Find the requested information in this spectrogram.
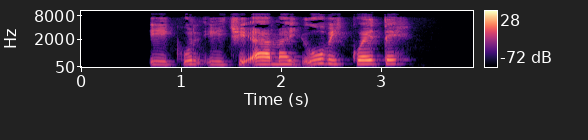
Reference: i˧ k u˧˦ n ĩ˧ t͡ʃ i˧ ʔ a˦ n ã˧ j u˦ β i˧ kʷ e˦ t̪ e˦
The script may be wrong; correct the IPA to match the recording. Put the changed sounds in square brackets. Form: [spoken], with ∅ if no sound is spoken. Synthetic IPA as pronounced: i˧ k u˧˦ n [i˧] t͡ʃ i˧ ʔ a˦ [m] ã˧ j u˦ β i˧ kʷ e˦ t̪ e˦

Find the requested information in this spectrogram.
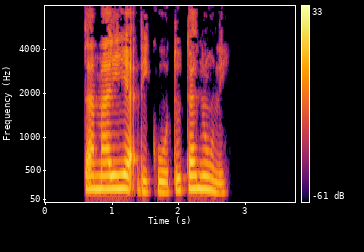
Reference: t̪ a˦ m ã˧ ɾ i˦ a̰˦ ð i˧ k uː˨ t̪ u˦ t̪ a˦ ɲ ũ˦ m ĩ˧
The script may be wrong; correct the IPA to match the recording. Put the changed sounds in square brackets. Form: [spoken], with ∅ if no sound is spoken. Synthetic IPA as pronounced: t̪ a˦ m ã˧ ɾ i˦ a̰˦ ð i˧ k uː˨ t̪ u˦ t̪ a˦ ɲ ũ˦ [n] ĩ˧

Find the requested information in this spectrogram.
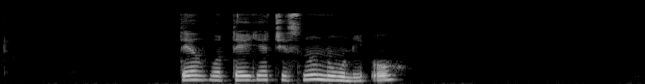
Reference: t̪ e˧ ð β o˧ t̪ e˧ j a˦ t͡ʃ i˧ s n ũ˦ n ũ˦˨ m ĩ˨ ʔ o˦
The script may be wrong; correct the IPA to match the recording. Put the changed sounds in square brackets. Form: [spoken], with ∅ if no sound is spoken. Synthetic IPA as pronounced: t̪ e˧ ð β o˧ t̪ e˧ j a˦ t͡ʃ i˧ s n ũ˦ n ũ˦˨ [n] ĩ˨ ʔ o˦

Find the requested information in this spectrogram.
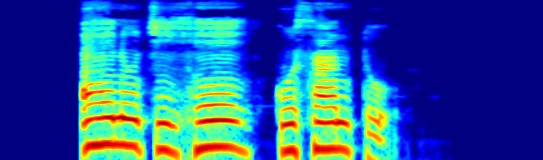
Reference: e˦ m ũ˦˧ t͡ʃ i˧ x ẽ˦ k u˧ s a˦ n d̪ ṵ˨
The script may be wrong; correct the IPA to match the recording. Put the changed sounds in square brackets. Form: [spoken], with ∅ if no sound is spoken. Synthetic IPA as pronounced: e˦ [n] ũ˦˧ t͡ʃ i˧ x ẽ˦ k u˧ s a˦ n [t̪] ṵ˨

